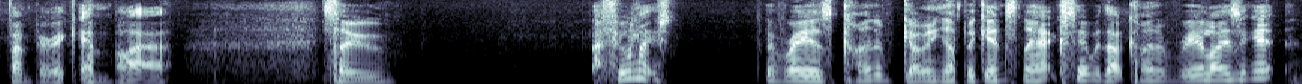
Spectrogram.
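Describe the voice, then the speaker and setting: A man co-hosting a podcast, chatting casually about a book and thinking out loud with lively rises in his voice. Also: fairly high pitch, no room sound, rough recording. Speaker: podcast co-host.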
